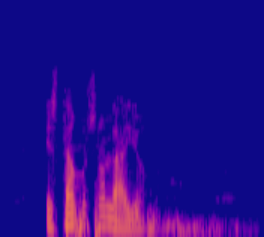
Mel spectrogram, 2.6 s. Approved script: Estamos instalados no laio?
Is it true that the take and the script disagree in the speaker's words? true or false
true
